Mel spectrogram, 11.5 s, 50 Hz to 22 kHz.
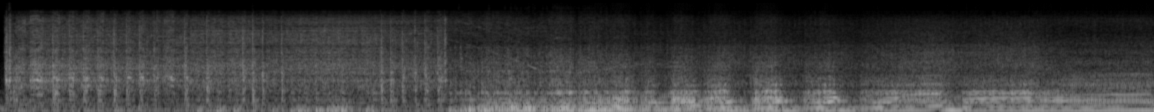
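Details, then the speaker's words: First start-up of a forged, turbocharged Toyota Starlet 4EFE (4EFTE build) from second-hand parts on Camry coils; brisk cranking, first cranks sounded low on compression then catches and revs cleanly, a bit of smoke, good compression. Normal start-up. "A bit of smoke, but I mean, it's a first startup. And it actually sounds like it's got good compression. For the first couple cranks, it sounded a little low, but it fixed itself straight away"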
